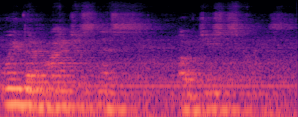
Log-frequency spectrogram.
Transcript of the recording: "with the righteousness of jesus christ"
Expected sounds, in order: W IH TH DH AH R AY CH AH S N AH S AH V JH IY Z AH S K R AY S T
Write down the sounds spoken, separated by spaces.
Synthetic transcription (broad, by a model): W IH DH AH R AY CH AH S N AH S AH V JH IY Z AH S K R AY S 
